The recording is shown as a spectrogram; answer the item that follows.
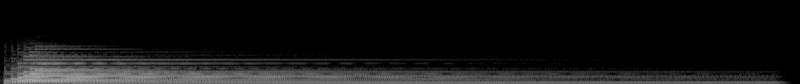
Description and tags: Tape El Guitar 9
Lo-fi tape samples at your disposal.
Jordan-Mills, lo-fi, collab-2, mojomills, el, lofi, guitar, tape, vintage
